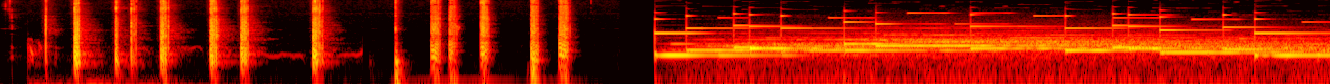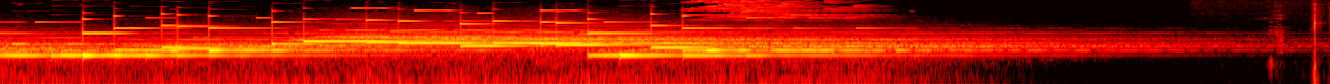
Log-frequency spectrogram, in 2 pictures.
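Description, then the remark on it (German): Lips buzz out a tune after a quick run of sharp pops: sustained raspberry-like tones step up and down in pitch, steady and fairly loud, with no talking, then fade out. “Das war halt ein Lippenblaskonzert. Ein Lippenpupskonzert. Für Leute, die nicht ganz so gut pfeifen können.”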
